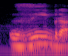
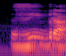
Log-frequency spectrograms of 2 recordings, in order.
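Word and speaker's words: zebra: यहाँ पे लिखा हुआ है स, सिक, सीरीन, सिल्क, ज, जील, जू, जीब्रा। ध्यान दीजिए इसका प्रोनाउंसिएशन जीब्रा है, जिब्रा गलत होता है, जीब्रा है।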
